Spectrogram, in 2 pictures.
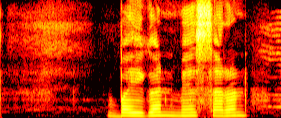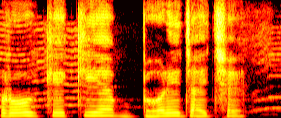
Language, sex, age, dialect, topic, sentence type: Maithili, female, 25-30, Southern/Standard, agriculture, question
